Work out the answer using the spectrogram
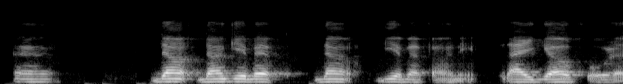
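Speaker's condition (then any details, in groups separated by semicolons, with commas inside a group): Spastic quadriplegic cerebral palsy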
